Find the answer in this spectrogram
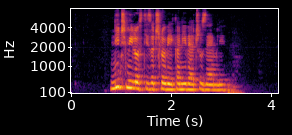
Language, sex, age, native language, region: Slovenian, female, 50-59, Slovenian, Gorenjska region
